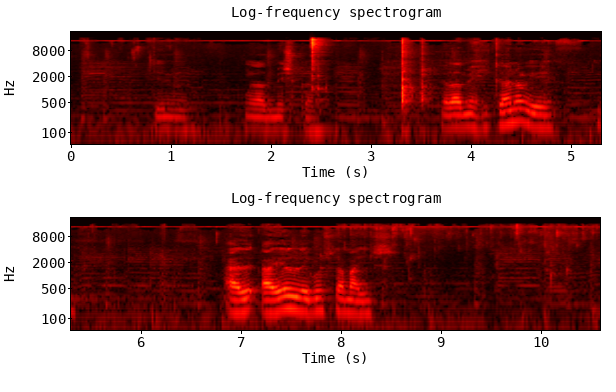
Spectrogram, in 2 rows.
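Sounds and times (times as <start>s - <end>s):
speech: 0.8s - 2.7s, 3.7s - 5.5s, 6.8s - 8.6s
liquid draining out of an opened can of corn: 8.0s - 10.5s.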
